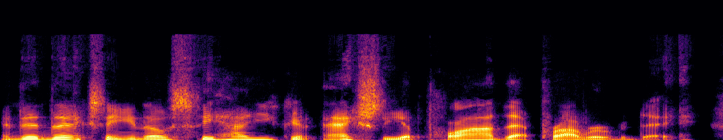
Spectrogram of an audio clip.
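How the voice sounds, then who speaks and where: Dry and close with no echo against a quiet background, a man speaks at medium pitch with vocal fry. He talks at a fairly quick pace, his pitch swinging very widely. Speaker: engineering manager and podcast host. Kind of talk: interview.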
